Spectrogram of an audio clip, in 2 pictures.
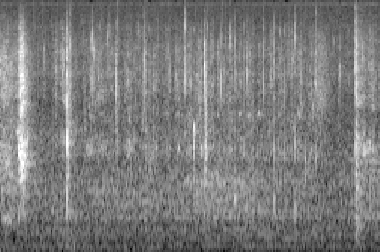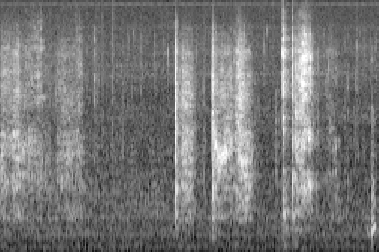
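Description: Chicken in a creamy mushroom sauce with sour cream and thyme being stirred in a pan: scraping utensil strokes and a soft simmering sizzle, with louder clustered stirring bursts near the end.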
